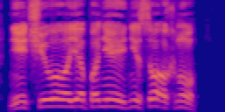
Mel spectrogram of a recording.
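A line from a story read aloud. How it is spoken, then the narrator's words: Fierce shout. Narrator (Russian): закричал свирепо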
